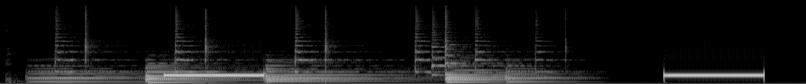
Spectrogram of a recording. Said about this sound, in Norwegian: Han er i hvert fall ikke klar for å ta telefonen.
